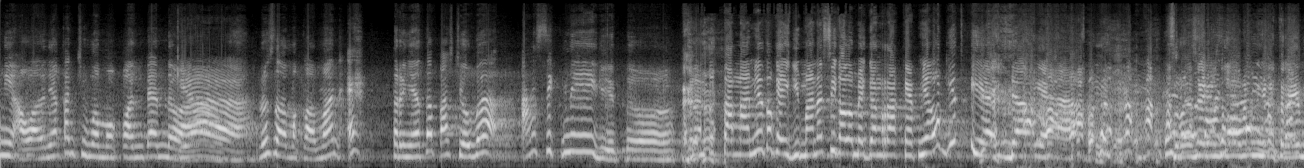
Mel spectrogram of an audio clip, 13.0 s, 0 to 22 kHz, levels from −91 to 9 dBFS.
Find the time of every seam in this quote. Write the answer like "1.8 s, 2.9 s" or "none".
6.8 s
